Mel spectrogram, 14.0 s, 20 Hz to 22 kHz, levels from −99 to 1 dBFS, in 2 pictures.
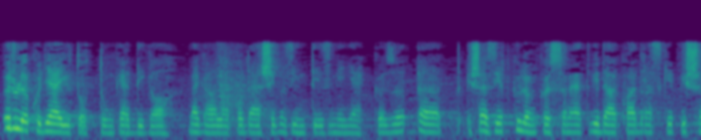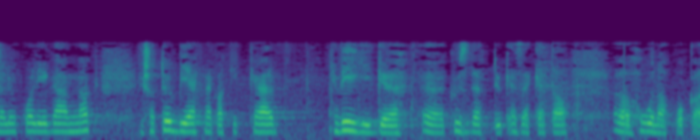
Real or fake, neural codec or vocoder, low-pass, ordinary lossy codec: real; none; 7.2 kHz; none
